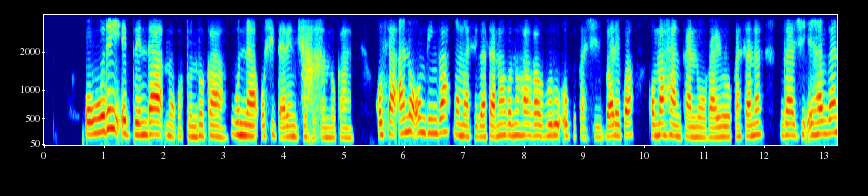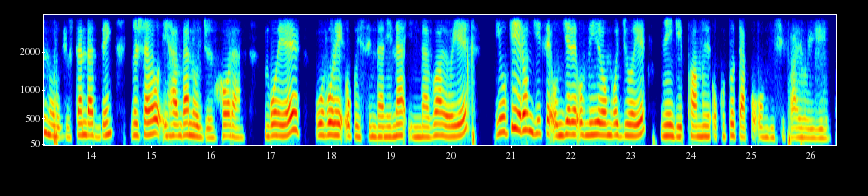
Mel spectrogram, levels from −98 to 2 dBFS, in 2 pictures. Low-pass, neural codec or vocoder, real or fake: 3.6 kHz; codec, 16 kHz, 0.8 kbps, ZipCodec; fake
